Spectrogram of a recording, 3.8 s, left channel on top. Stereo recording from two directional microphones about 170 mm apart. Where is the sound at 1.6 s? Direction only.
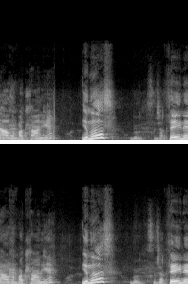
Centre (ahead or behind).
